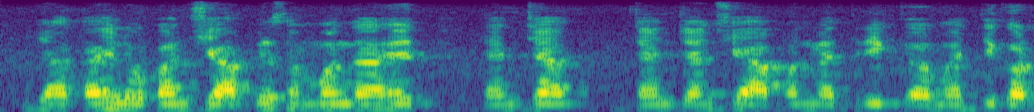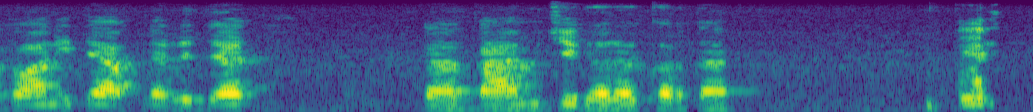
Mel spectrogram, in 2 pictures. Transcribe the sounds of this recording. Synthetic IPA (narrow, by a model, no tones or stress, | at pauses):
d͡ʑjakaɦiːlokãɲt͡ɕiːaplesəmbənd̪ʱaɦet̪ːjaɲt͡ɕjat̪jaɲt͡ɕjãɲt͡ɕiːapəɳmat̪ɾiːkməɦt̪iːkəɾt̪oaɽ̃it̪eapljaɾid̪jat̪̚ | kamt͡ɕeɡʱəɾəkːəɾt̪at̪̚ | e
